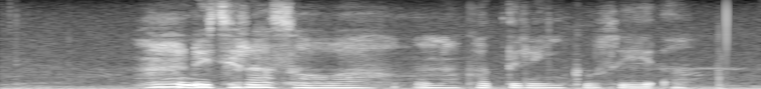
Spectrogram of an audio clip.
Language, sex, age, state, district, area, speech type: Santali, female, 45-60, West Bengal, Bankura, rural, spontaneous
